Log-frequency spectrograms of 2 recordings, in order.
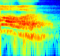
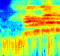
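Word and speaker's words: hour: exam देला बेले केते टाइम दिया होची 2 आवर 3 आवर एडा होची आवर ओ यू आर आवर माने हमरो आमे उच्चारण करछे आवर एडा सिंधी हावर होबनी एडार भी उच्चारण होबो आवर 2 आवर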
